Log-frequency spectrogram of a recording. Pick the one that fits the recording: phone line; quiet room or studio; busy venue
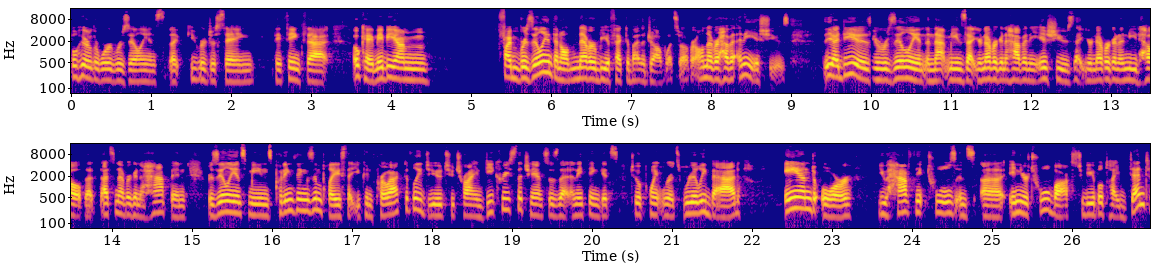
busy venue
